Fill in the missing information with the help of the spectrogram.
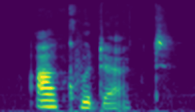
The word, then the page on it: aqueduct: American English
